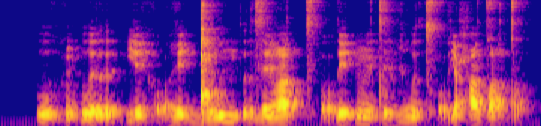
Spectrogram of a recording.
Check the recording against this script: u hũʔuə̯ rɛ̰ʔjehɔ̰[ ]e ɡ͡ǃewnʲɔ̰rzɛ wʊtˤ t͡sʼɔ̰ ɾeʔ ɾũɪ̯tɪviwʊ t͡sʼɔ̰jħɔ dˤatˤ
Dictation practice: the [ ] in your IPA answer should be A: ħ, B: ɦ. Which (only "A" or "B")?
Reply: B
